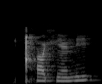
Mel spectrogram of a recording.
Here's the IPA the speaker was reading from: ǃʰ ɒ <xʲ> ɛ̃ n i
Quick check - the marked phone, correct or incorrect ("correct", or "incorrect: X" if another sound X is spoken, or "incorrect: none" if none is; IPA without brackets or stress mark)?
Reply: correct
